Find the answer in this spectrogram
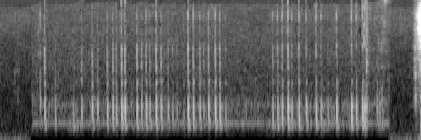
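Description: Near silence with faint, short scratching strokes of a pen writing.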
